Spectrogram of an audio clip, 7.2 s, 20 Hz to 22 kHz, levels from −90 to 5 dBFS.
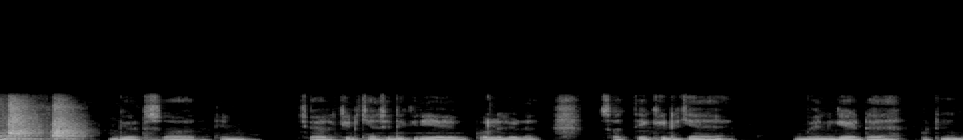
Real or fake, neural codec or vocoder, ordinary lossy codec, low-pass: real; none; none; 7.2 kHz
